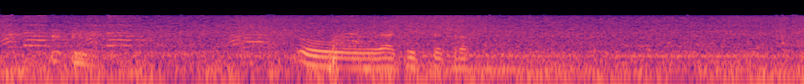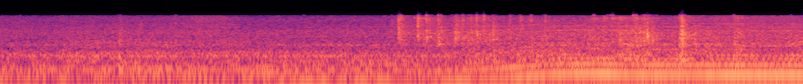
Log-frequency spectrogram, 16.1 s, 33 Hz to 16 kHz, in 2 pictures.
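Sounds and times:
diesel truck engine running: 0.0s - 16.0s
street noise: 0.0s - 16.0s.

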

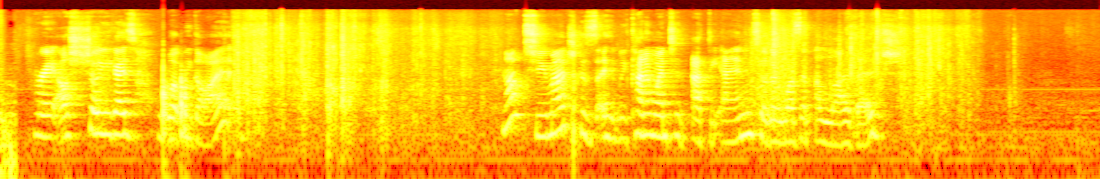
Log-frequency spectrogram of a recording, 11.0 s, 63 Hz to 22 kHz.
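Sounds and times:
canvas bag rustling: 2.3s - 5.1s, 7.4s - 9.9s.

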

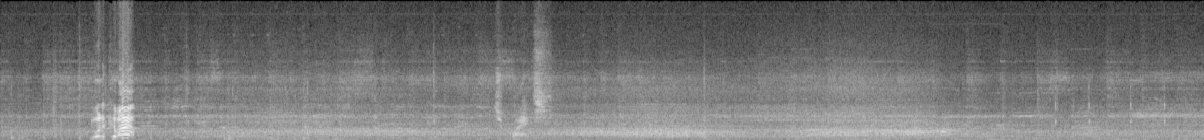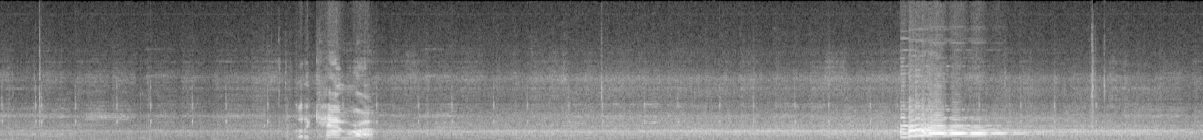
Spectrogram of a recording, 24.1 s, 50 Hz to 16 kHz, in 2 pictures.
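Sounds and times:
light evenly spaced ticks: 10.2s - 15.0s, 15.7s - 20.9s.

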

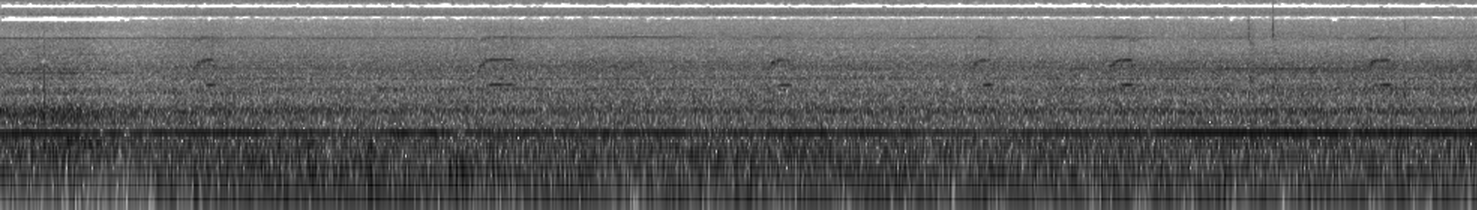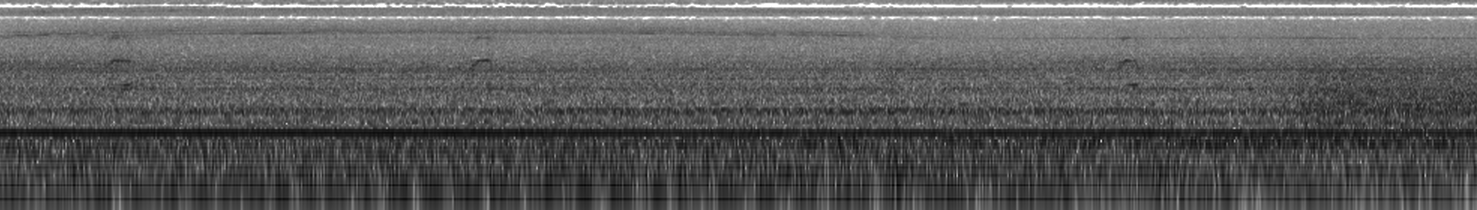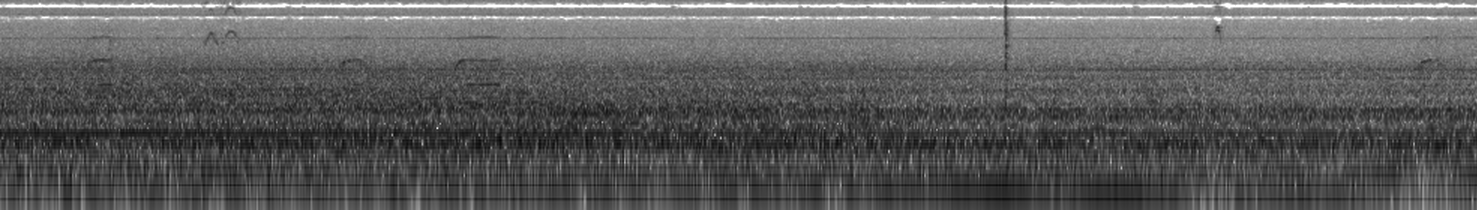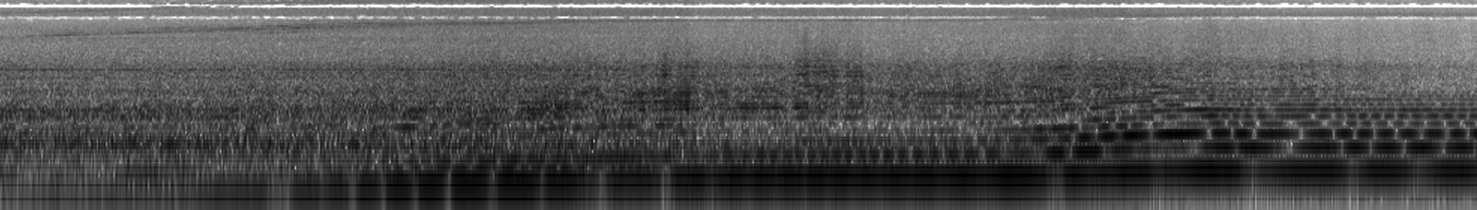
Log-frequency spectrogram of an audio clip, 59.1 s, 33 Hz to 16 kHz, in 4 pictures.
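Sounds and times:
turboprop engines droning: 0.0s - 59.0s.

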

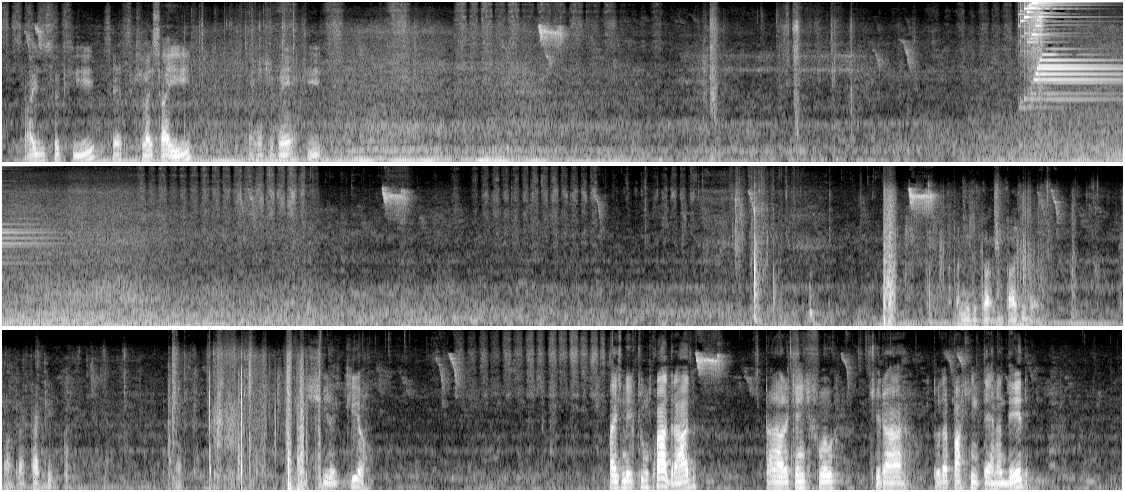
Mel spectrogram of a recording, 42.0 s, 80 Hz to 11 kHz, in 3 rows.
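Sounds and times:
knife scraping pig skin: 4.0s - 8.3s, 11.8s - 12.7s, 15.6s - 18.0s, 19.9s - 22.8s
bird chirps: 12.7s - 14.4s.

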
